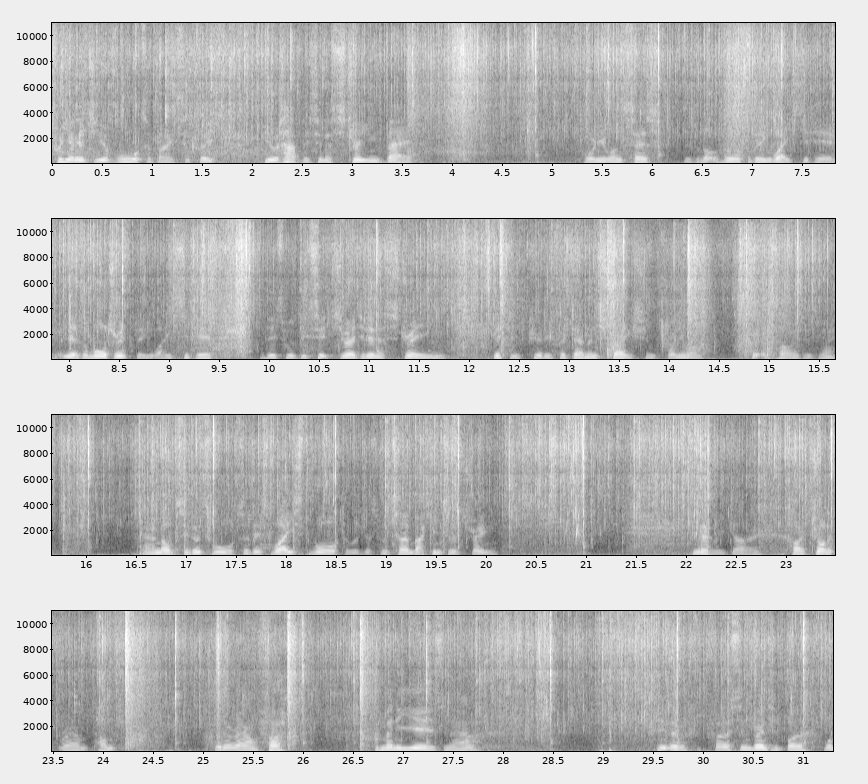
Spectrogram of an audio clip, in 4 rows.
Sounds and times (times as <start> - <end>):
Water: 0.0 - 31.3.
